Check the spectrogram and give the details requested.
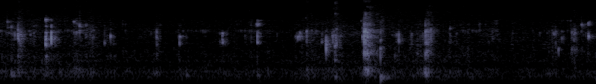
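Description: A person chewing a mouthful of food close to the microphone: faint, scattered wet mouth clicks and smacks, a few a second, with one louder click about two-thirds of the way through.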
